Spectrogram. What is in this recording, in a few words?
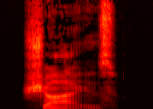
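"shies", British English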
